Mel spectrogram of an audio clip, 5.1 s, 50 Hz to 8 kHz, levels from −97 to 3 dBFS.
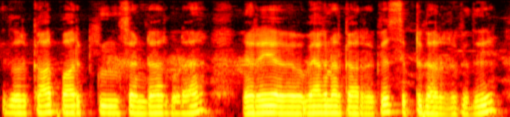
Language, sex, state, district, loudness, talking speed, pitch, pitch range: Tamil, male, Tamil Nadu, Kanyakumari, -16 LUFS, 155 wpm, 125 Hz, 120-125 Hz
